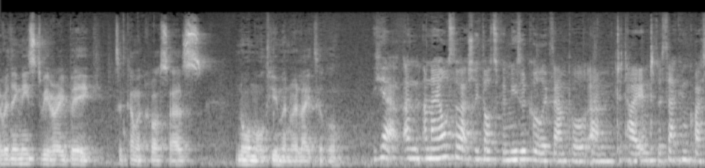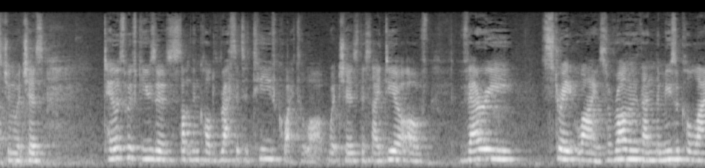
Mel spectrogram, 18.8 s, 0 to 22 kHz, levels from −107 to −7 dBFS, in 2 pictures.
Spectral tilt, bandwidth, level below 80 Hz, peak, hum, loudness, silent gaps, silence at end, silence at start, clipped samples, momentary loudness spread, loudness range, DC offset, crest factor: -4.5 dB/octave; 16.5 kHz; -52 dBFS; -6 dBFS; none; -20 LUFS; none; 0 s; 0 s; under 0.1%; 11 LU; 4 LU; under 0.1%; 14 dB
